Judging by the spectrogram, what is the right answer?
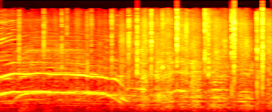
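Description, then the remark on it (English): An audience cheers during a crowd vote between contest entries, with loud sustained whoops that glide downward and fade, followed by scattered clapping and sharp taps over a steady crowd murmur. “Well, apparently you people do not vote like you cheer.”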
